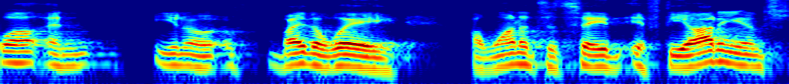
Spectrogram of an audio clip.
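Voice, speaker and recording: Against a quiet background, a man with an American accent talks in an ordinary speaking voice at a medium pitch and moderate pace. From United States. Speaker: TV and radio talk show host. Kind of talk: interview.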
